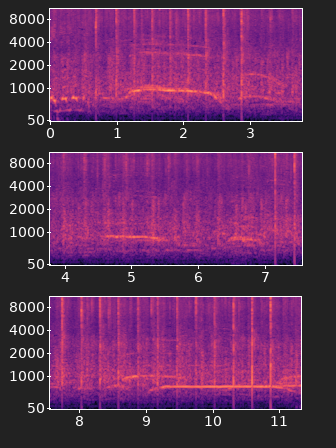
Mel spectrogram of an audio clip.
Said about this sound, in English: Don't clap for me. Just clap for Jesus. Come on. Come on. Come on. Why don't you clap in the face of your cancer? Why don't you clap in the face of diabetes? Why don't you clap in the face of unemployment?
